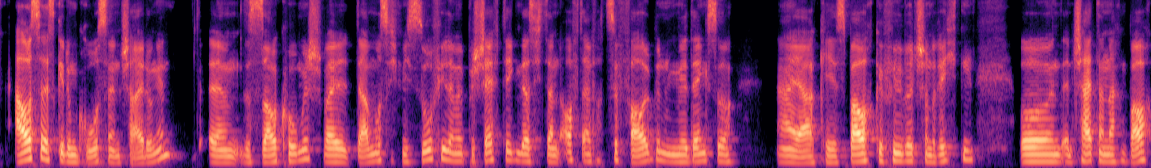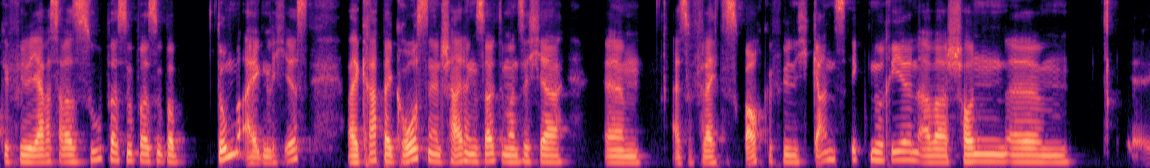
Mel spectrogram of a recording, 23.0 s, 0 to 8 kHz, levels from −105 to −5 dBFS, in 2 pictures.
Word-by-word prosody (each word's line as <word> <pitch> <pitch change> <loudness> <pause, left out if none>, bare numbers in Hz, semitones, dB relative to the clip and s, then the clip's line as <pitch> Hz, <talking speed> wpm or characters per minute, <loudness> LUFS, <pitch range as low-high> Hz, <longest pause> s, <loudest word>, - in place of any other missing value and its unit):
außer 170 +2 +9
es 165 +1 +2
geht 140 - +1
um 120 - +1
große 115 +3 0
Entscheidungen, 165 - -2 0.3
ähm, 110 -2 0
das 115 0 -1
ist 115 - +4
saukomisch, 130 +8 +1
weil 120 -2 +3
da 105 - 0
muss 140 +3 0
ich 140 - -12
mich 125 0 0
so 155 +5 +1
viel 170 0 -1
damit 135 -3 -3
beschäftigen, 145 0 -2
dass 130 -1 +1
ich 130 - -7
dann 125 -2 -2
oft 150 0 -3
einfach 130 +2 -6
zu 150 - 0
faul 130 -4 +3
bin 155 -2 -5
und - - -2
mir 125 0 -1
denke 130 +2 0
so: 130 -2 -2 0.4
„Ah, 115 -1 0
ja, 105 +1 +5
okay, 115 +2 -6
das 115 0 -2
Bauchgefühl 130 +2 +6
wird 135 -1 -1
schon 125 -2 +1
richten“. 130 +6 -5 0.4
Und 125 0 +5
entscheide 130 +2 +2
dann 130 - 0
nach 125 0 -2
dem 140 - -15
Bauchgefühl, 125 -3 +2
ja, 120 0 +2
was 125 0 -3
aber 120 0 0
super, 155 +6 -3
super, 140 -2 -2
super 125 -1 -3 0.3
dumm 190 - +2
eigentlich 110 - -4
ist. 170 +2 -4 0.3
Weil 115 0 +2
grad 145 +4 -3
bei 125 - +3
großen 140 +5 +1
Entscheidungen 125 +1 -2
sollte 130 +1 -1
man 120 -1 -2
sich 125 0 -6
ja, 120 -1 0 0.4
ähm, 110 -1 -3 0.2
also, 100 +2 -5
vielleicht 105 -1 -3
das - - -1
Bauchgefühl 120 - -3
nicht 120 0 -10
ganz 160 +2 -2
ignorieren, 155 -1 -5
aber 115 0 -1
schon, 130 0 0
ähm, 120 -1 -3 0.6
äh, - - -15
125 Hz, 195 wpm, -24 LUFS, 120-140 Hz, 0.6 s, außer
